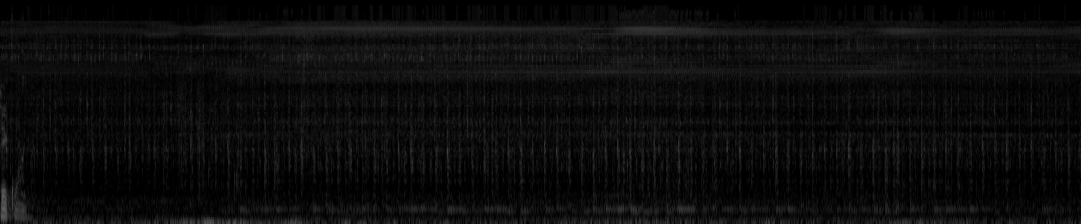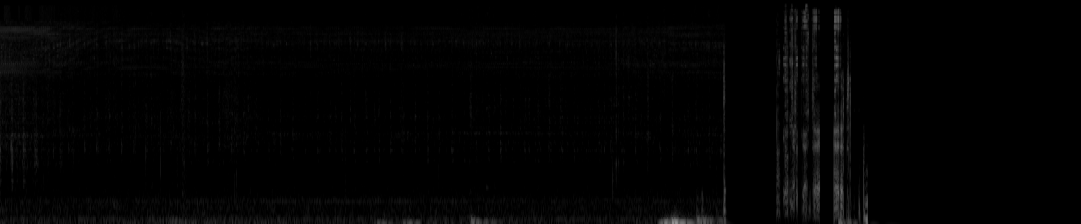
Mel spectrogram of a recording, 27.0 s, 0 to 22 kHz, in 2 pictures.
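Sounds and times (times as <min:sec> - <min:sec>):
tape recorder motor whir: 0:00.0 - 0:22.6
fluttering tape rattle: 0:00.4 - 0:17.0.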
